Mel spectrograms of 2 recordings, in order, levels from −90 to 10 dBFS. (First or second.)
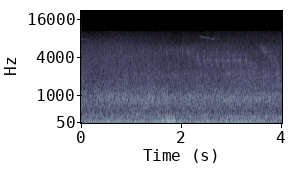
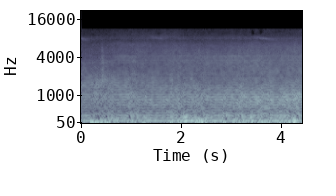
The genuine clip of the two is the first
